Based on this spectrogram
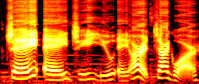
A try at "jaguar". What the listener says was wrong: No, Jaguar. There's no W. No, there's no W.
